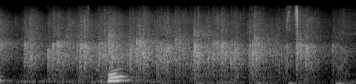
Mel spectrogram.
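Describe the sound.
A crowd breaks into sustained applause, a dense, steady wash of many hands clapping, with a brief voice or shout rising through it partway in.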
